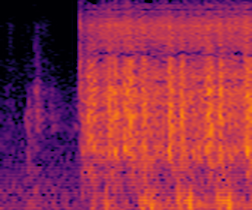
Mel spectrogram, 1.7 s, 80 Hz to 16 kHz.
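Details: Kawasaki ER5 twin cafe project, air filters refitted: starter spins engine with steady chuffing about four compressions a second, never catches; both plugs show strong spark, owner suspects fuelling problem in carbs; crank no start.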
